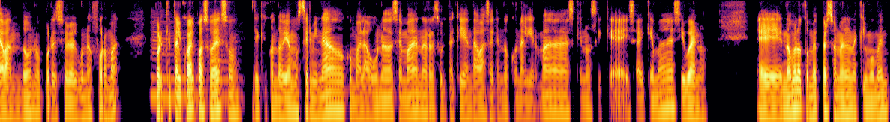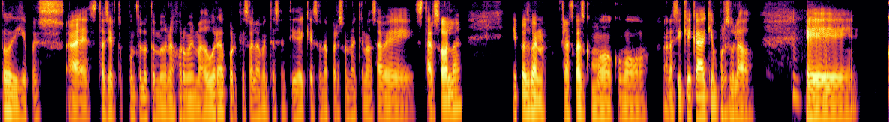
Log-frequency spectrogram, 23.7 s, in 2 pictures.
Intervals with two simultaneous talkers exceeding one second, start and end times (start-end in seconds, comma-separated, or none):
2.0-3.3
